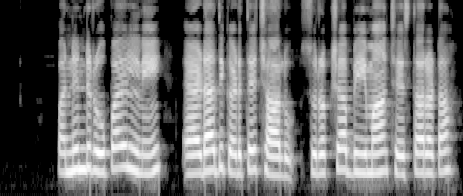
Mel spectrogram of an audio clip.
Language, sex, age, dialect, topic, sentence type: Telugu, female, 18-24, Utterandhra, banking, statement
